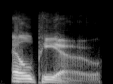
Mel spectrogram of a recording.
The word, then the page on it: LPO: British English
